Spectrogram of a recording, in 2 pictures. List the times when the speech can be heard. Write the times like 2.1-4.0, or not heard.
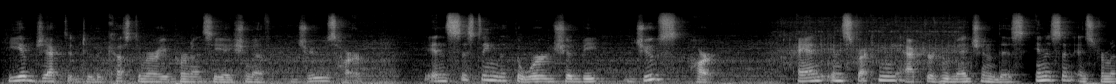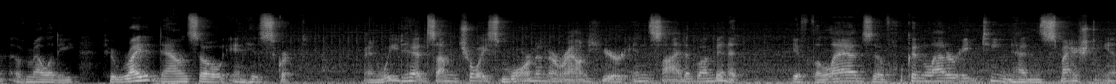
0.1-22.2.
